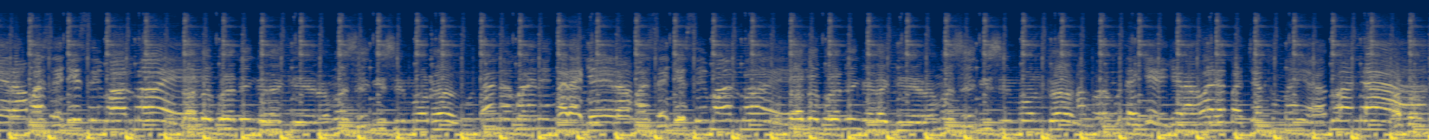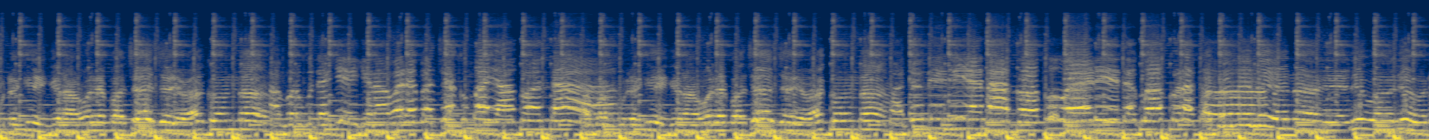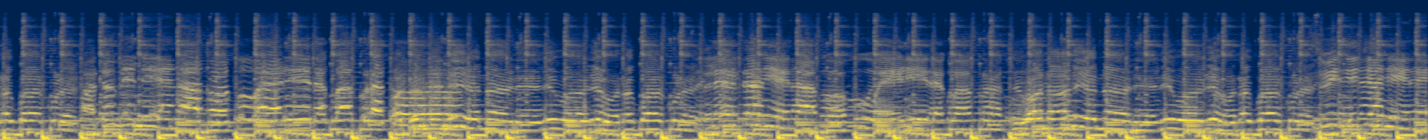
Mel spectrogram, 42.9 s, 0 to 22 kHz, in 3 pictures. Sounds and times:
Soul music: 0:00.0 - 0:42.8.

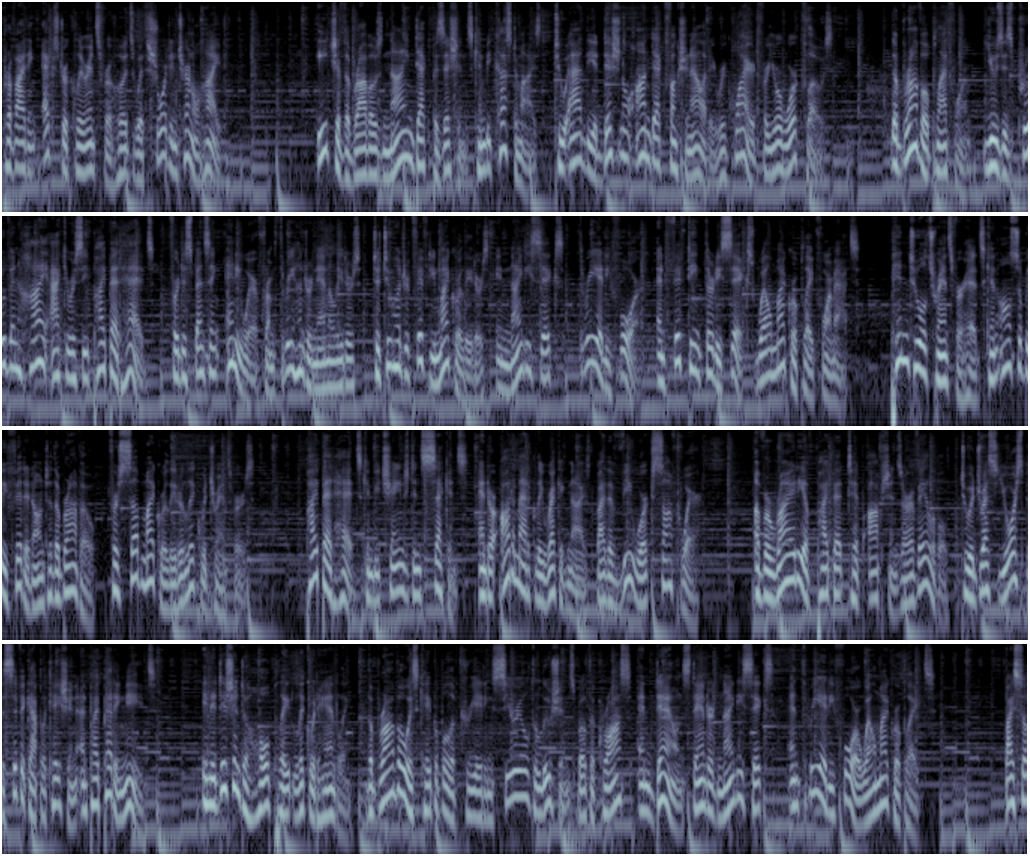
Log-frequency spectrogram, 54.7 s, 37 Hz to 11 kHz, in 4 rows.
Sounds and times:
Speech: 0:00.0 - 0:03.0, 0:04.2 - 0:11.1, 0:11.8 - 0:30.7, 0:31.4 - 0:36.7, 0:37.4 - 0:53.5, 0:54.4 - 0:54.7
Music: 0:00.0 - 0:54.7.

